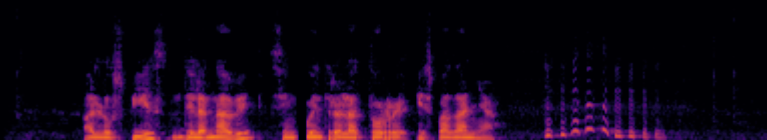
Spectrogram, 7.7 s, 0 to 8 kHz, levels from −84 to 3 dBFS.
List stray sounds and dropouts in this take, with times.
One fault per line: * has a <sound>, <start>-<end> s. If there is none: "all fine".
* has a dropout, 3.0-3.1 s
* has a laugh, 5.4-6.8 s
